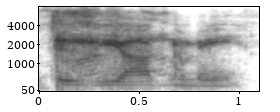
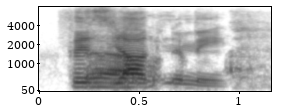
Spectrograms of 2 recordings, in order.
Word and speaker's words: physiognomy: Oh, there's no G. See, now Key said it one way and Robin said it the other. Who's right? Now, she's got the English accent. What is that? Robin is always right. Robin is always right. So physiognomy. Okay. Physiognomy. Physiognomy. Physiognomy. G silent.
